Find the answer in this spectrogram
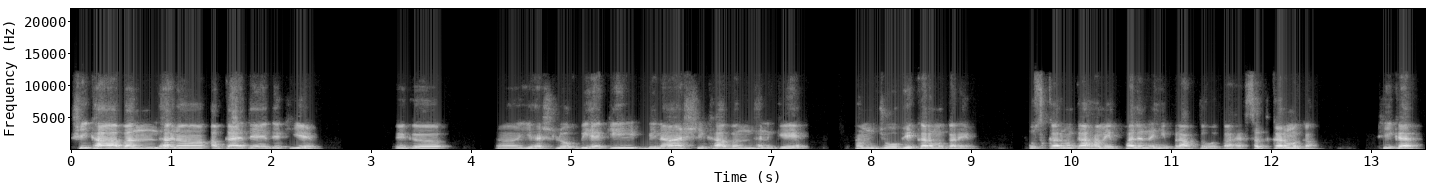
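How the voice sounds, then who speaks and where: A man teaching a Vedic ritual class, explaining rites and chanting mantras slowly, syllable by syllable, and often asking his students if they follow. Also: on the high side, a little hiss or hum. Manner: often checks with students, asking "all right?".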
